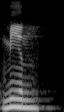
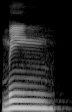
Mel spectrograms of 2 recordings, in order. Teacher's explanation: Nah seharusnya itu dengung nih ikhfa itu.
